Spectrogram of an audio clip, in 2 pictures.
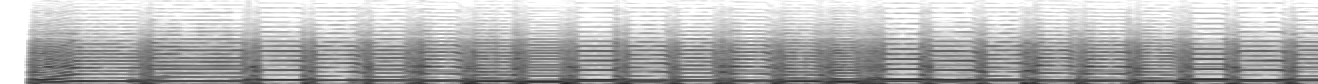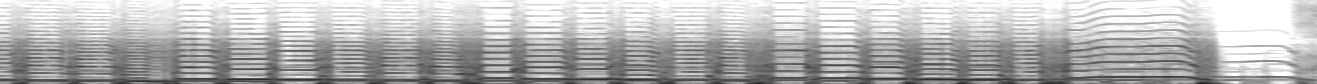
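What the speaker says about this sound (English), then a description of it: "So that second harmony guitar sounds like this." A distorted electric guitar plays the fast, harmonized lead line from a song's solo, rapid picked notes in layered parts, ending with a sustained bend.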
